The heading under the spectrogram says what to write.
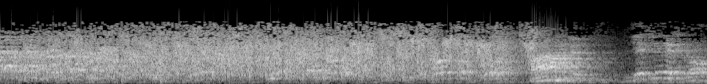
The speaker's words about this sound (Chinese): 对，鼓掌啊！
